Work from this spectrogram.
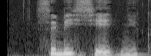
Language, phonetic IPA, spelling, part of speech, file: Russian, [səbʲɪˈsʲedʲnʲɪk], собеседник, noun, Ru-собеседник.ogg
- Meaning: speaking partner, other person (with whom one is talking), interlocutor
